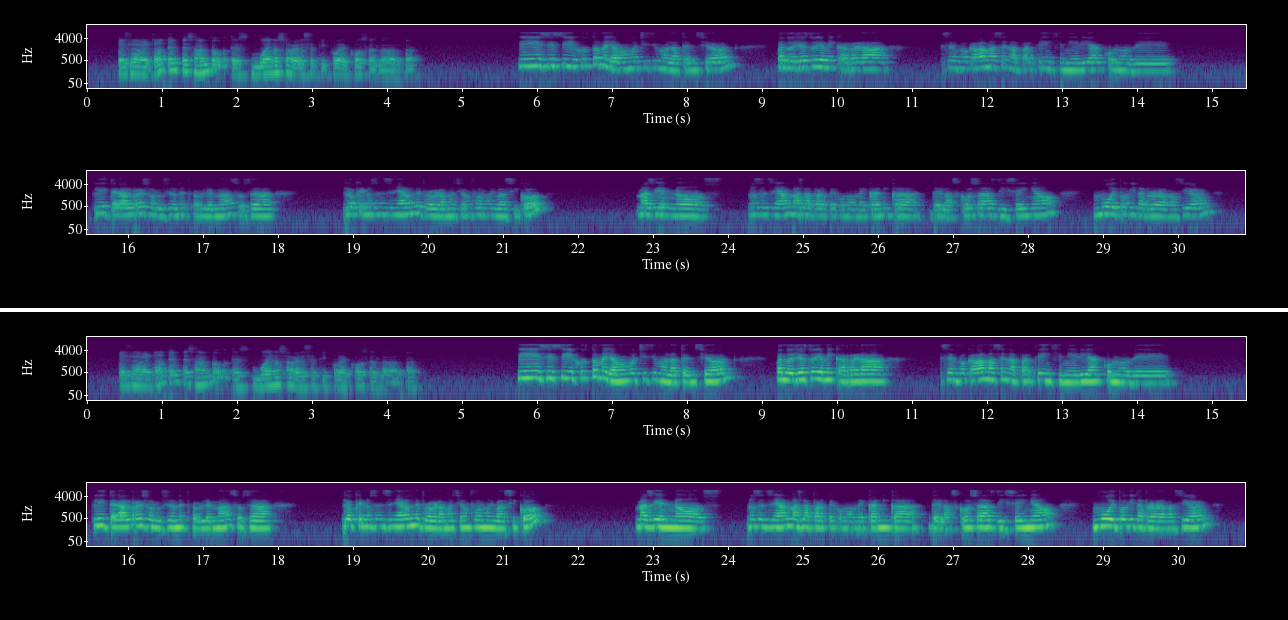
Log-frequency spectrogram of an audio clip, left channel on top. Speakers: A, on the left; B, on the right.
A: Pues la verdad, empezando, es bueno saber ese tipo de cosas, la verdad.
B: Sí, sí, sí, justo me llamó muchísimo la atención. Cuando yo estudié mi carrera, se enfocaba más en la parte de ingeniería como de literal resolución de problemas, o sea, lo que nos enseñaron de programación fue muy básico, más bien nos, nos enseñaron más la parte como mecánica de las cosas, diseño, muy poquita programación.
